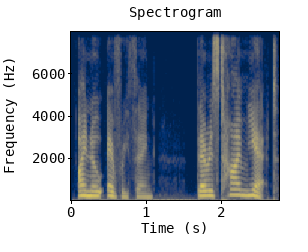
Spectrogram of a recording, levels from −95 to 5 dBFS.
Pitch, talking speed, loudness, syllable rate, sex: 225 Hz, 150 wpm, -16 LUFS, 5.5 syllables/s, female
